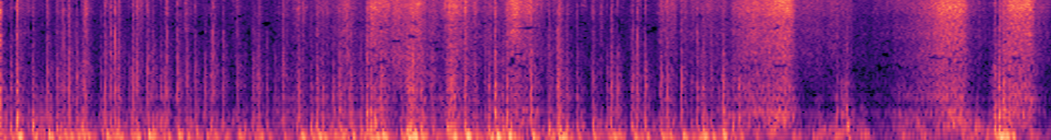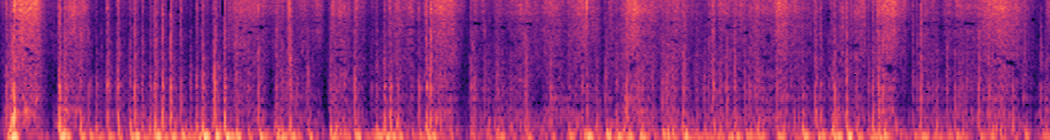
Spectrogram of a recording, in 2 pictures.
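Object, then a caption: Inflated latex balloon. Long, dark painted nails and finger pads tap, scratch and rub a large, hollow, inflated white latex balloon with a drawn cartoon face, using both hands throughout. Dense, quick, dull, low thumps blend with soft scraping and rubbing, with a brief quiet dip around the middle before the rapid tapping resumes.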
